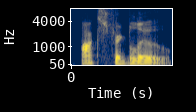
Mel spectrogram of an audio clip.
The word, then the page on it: Oxford blue: American English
